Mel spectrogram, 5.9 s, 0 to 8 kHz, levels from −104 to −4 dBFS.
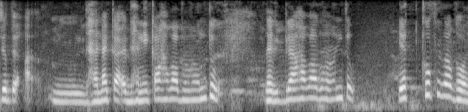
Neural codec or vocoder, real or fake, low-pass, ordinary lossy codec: codec, 16 kHz, 2 kbps, FunCodec, trained on Chinese and English, 25 frames a second; fake; none; none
